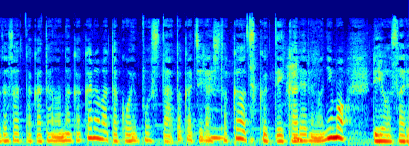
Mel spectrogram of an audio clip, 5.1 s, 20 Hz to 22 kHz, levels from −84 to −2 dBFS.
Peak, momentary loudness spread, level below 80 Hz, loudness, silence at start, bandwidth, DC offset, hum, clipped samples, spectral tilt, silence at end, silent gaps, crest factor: -4 dBFS; 13 LU; -56 dBFS; -22 LUFS; 0 s; 14.5 kHz; under 0.1%; none; under 0.1%; -6 dB/octave; 0 s; none; 16 dB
